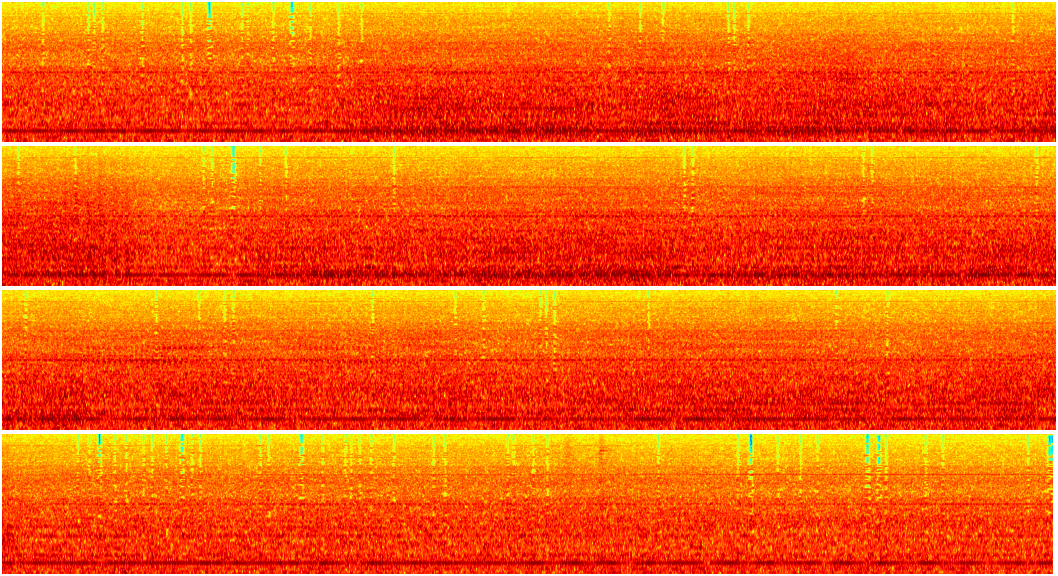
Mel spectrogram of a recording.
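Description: Lathe running a soft cloth buffing mop against a wooden platter, a steady whir with a constant hum, mixed with the fan of a powered face-shield respirator. The noise swells slightly at times as the wood is pressed to the mop.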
